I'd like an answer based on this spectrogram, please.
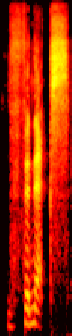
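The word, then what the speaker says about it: Fenyx: point no no no your main character's name is phoenix but they spell it f-e-n-y-x is that it yeah i i hate it it sounds like phoenix finnex it literally sounds like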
